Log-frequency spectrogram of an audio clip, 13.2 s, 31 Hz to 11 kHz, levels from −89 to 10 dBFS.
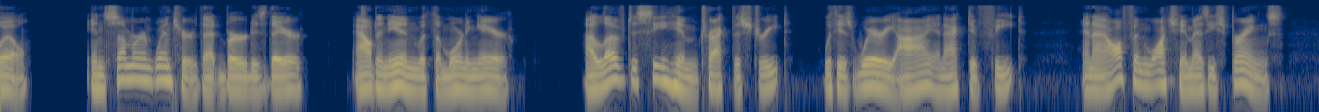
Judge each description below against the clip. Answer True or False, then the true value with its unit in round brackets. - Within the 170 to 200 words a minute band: True (190 wpm)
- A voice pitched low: True (110 Hz)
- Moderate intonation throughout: True (4.0 semitones)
